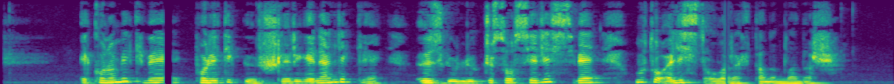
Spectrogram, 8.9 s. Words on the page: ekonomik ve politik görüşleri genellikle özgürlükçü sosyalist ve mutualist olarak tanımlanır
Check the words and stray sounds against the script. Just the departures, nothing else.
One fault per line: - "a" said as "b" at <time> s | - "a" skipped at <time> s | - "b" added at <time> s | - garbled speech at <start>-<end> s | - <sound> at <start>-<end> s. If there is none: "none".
- dropout at 1.6-1.7 s
- dropout at 7.2-7.3 s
